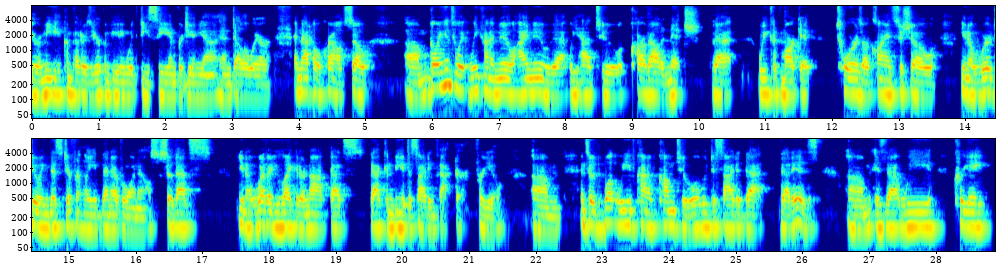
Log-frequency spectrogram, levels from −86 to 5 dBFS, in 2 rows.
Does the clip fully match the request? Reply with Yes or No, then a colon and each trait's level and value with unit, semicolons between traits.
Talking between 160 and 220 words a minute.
Yes: average, 190 wpm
